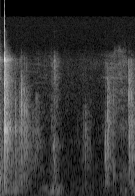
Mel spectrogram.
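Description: Lead buckshot pellets tied on a string knocking and clinking against the workbench as they are handled. One sharp click comes right at the start and is the loudest sound, followed by a few lighter clicks and some rustling near the end.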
